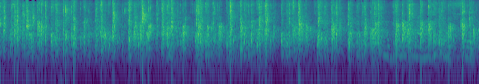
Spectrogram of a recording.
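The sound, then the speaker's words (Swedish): An audience applauds to thank a speaker at the close of a long seminar. The applause is loud and lively, with many distinct, sharp hand claps in an uneven, busy rhythm throughout. “Vi får tacka dig så hemskt mycket. Vi ger en applåd.”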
